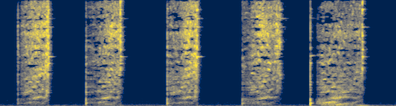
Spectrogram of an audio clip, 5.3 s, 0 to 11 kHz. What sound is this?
Knife Sharpen Slow
Felix Solingen Chef's knife (blade 23 cm, 9") being sharpened on a Wusthof-Trident steel.
blade, felix-solingen, foley, kitchen, knife, metal, scrape, sharpen, sharpening, steel, stereo, wusthof-trident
